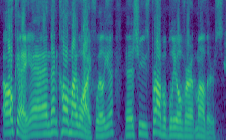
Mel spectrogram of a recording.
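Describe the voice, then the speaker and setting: Small-town family man played by a man for 1940s-style radio drama: earnest, hesitant, animated, slightly high-pitched. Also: moderate pace, no echo. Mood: hurried, exasperated. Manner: stammering, hesitant, folksy.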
